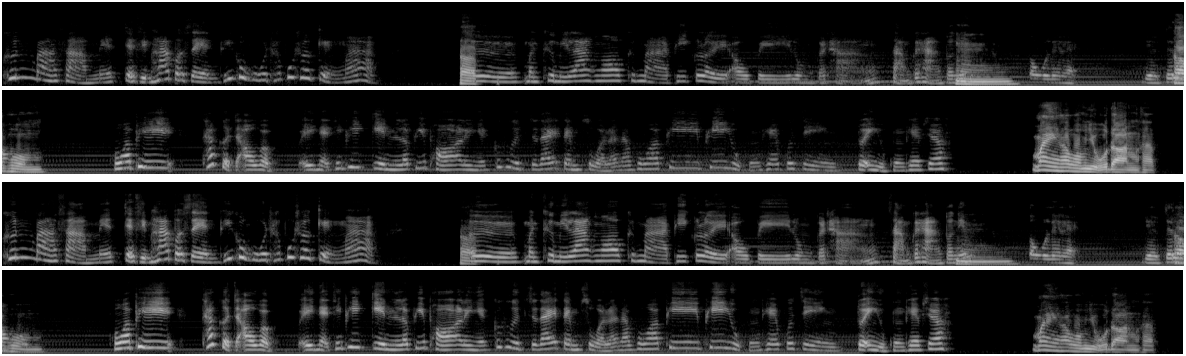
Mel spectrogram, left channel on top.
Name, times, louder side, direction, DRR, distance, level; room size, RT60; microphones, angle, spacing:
voice 1, 0.0-3.8 4.6-9.7 10.3-10.8 11.4-12.1 12.9-13.6 13.8-21.3, right 4 dB, 60° right, 0.6 m, -29 dB
sound 1, 7.2-20.4, left 1 dB, 30° left, 1.6 m, -49 dB
voice 2, 9.5-10.1 11.7-12.2 22.1-23.4, left 6 dB, 60° left, 0.3 m, -24 dB
5.7 x 2.0 x 2.6 m
head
